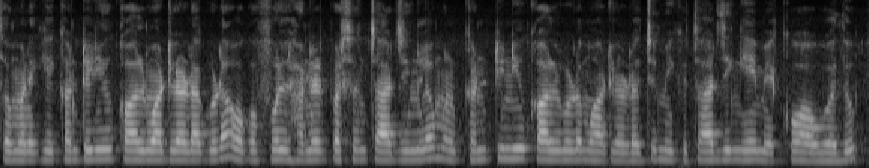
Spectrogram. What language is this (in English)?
Telugu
